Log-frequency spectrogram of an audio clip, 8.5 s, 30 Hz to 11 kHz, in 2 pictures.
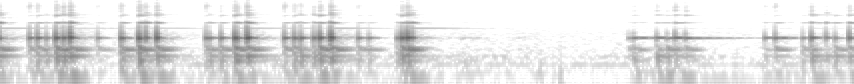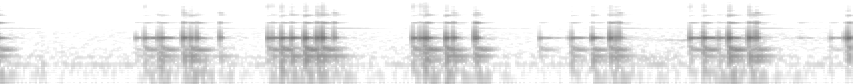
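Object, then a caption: Glass fish bowl. Long dark nails tap the upper shoulders beside the rim of a large, empty, hollow clear glass fish bowl with both hands. Quick clusters of bright clinks carry a steady ringing tone near 780 Hz, coming in rhythmic bursts separated by short pauses in a quiet space.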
